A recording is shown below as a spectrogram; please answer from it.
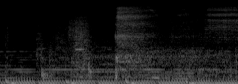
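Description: Soft background music, with a faint steady hiss starting about a second in as a TOTO WASHLET+ bidet seat, just powered on, starts up, opening its lid and beginning its pre-mist.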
